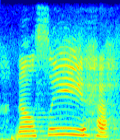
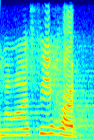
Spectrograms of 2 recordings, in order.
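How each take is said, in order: First: The word ends with a soft h sound. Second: The word ends with a clear t sound. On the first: The speaker calls it right. "Tamar butoh ketika dimatikan dia berubah jadi huruf H" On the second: The speaker calls it wrong. "jangan lagi ada nasihat"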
